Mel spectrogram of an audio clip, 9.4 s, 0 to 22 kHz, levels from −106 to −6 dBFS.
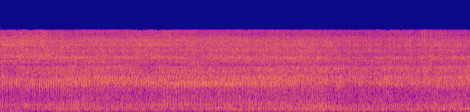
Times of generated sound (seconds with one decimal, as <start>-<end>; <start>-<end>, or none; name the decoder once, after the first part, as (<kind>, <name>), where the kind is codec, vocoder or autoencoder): none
